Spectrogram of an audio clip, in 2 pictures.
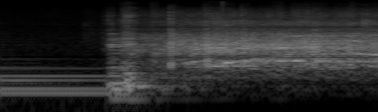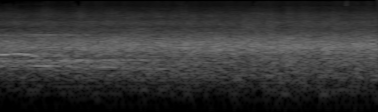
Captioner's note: audience cheers and applauds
